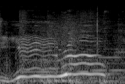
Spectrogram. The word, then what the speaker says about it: gyro: He's going to get a gyro, although it's technically pronounced Euro.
